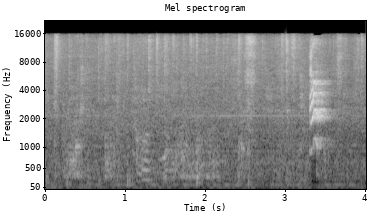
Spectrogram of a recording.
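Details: Chihuahua, one of two pet dogs named Vanilla and Jack, gives a single sharp, high yip near the end, after several seconds of soft background voices and low murmuring.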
